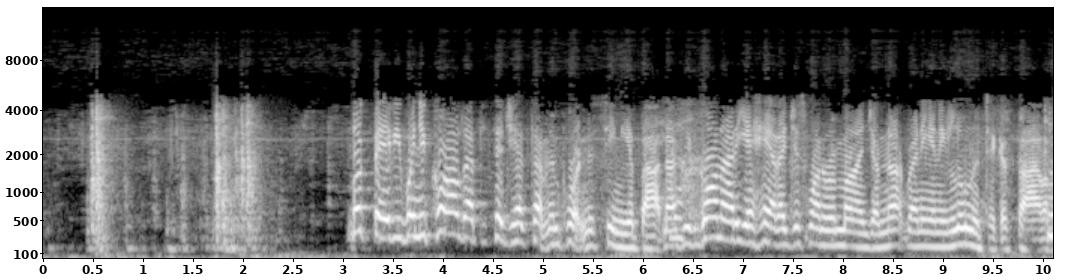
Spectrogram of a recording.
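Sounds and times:
door pushed shut and locked: 1.6s - 2.2s
speech: 3.4s - 10.0s.

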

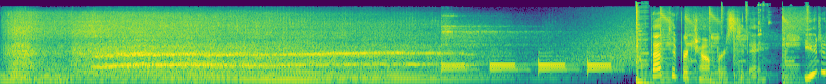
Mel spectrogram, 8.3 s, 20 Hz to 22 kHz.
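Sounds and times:
self-driving car gliding past with a whine: 0.0s - 6.0s
speech: 6.5s - 8.2s.

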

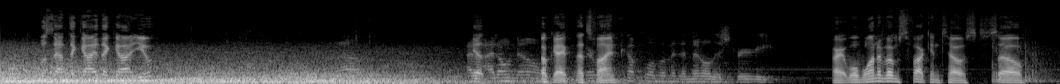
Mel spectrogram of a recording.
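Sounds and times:
airplane flying overhead with a low rumbling roar: 0.0s - 7.4s
speech: 0.4s - 2.1s, 4.7s - 10.5s.

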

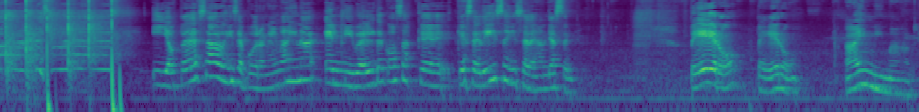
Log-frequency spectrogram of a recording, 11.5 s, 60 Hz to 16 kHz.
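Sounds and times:
fast loud hand clapping: 0.0s - 1.7s
speech: 2.0s - 7.3s, 8.6s - 11.4s.

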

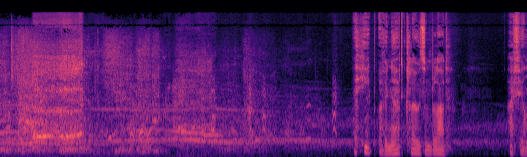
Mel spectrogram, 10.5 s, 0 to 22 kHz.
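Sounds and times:
wolves snarling and growling in a courtyard: 0.0s - 7.0s
speech: 7.3s - 9.1s, 10.2s - 10.5s.

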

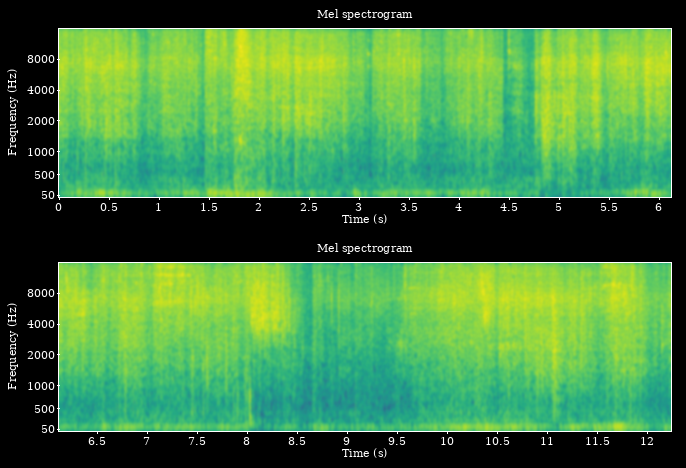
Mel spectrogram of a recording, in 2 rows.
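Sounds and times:
dyed gym chalk bombs crushed, crunching and crumbling: 0.0s - 12.2s
sharp crack of crushed chalk bomb: 1.6s - 2.7s.

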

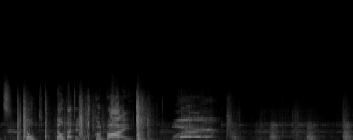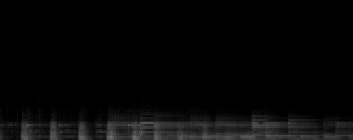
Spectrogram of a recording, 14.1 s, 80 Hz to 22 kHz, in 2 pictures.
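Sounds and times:
speech: 0.0s - 2.8s
steam train pulling away: 4.6s - 13.4s.

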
